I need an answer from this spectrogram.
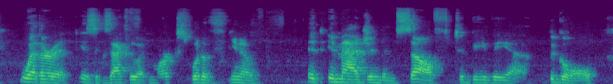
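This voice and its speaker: A man with an American accent, an unremarkable speaking voice, fairly high in pitch, fairly quick in pace, with fairly even intonation. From Pennsylvania, US. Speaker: libertarian panelist. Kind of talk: casual group discussion.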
